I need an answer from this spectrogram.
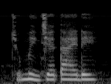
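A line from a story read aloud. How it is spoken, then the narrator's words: Hesitant, restrained. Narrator (Vietnamese): Cảnh Gia Tuệ khẽ cắn môi nói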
